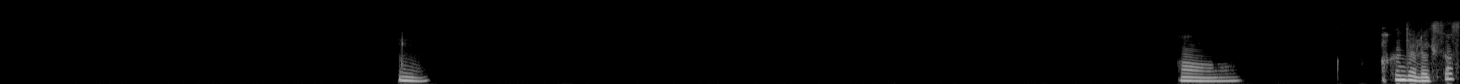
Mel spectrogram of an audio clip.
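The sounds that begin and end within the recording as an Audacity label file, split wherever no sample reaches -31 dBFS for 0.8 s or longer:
3.990000	4.260000	sound
11.810000	12.380000	sound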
